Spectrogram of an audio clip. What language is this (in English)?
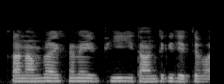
Bangla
